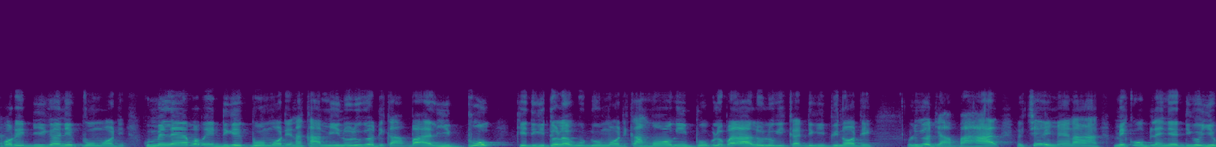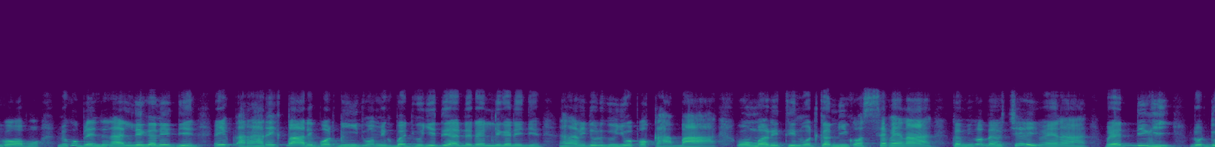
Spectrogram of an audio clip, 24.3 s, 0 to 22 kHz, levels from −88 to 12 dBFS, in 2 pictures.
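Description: No technical faults are audible.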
